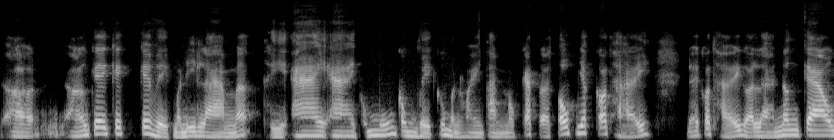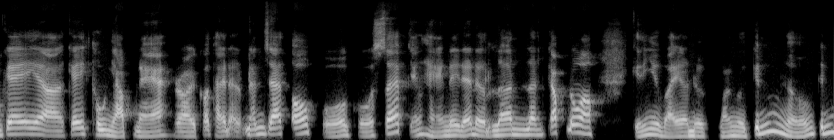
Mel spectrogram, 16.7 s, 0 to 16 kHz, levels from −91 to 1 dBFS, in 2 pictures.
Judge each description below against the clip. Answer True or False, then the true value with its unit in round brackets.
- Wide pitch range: True (5.9 semitones)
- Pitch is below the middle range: True (125 Hz)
